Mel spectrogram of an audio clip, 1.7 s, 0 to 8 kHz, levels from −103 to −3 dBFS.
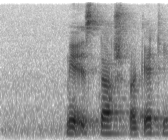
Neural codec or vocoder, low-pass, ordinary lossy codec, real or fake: none; 7.2 kHz; none; real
